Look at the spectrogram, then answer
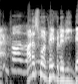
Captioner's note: speaking faintly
